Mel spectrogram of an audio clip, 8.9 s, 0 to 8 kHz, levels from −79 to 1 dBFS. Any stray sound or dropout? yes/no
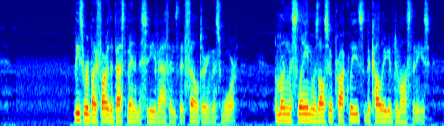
no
